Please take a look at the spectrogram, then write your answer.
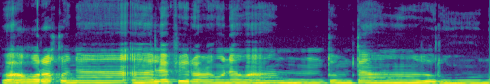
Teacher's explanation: غین را قاف تینوں کو موٹا پڑھیں گے قاف کے اوپر قلقلہ کریں گے.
